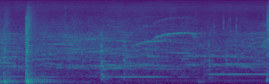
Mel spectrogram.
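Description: Between-song stage sounds from a live rock band: two drum hits right at the start, then held guitar or bass notes ringing on, with a high whistle-like tone that rises and falls about halfway through.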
